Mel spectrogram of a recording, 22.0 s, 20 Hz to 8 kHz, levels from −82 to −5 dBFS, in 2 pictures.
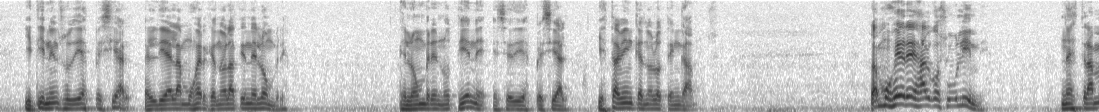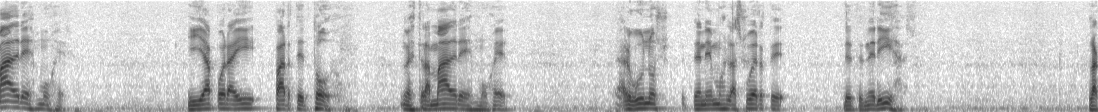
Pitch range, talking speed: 105-130 Hz, 155 wpm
